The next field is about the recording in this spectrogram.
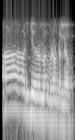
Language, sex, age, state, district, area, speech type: Malayalam, male, 60+, Kerala, Kottayam, rural, conversation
